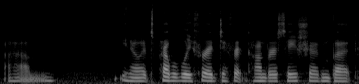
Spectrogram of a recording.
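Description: A woman's voice: low-pitched, completely flat delivery, fairly quick, gravelly, darkish tone. A woman museum curator answering interview questions, thoughtful and hesitant, with many fillers and restarts. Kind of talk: interview conversation.

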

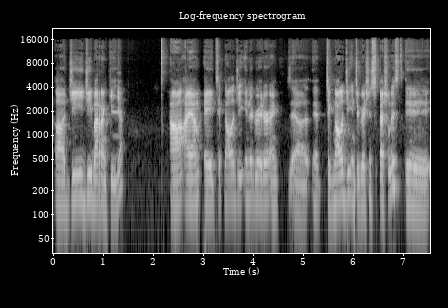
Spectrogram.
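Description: Man on a video call, bright tone, halting and self-correcting. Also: on the high side. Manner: hesitant, many fillers and restarts. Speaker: technology integrator at a school. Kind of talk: casual video call introductions.

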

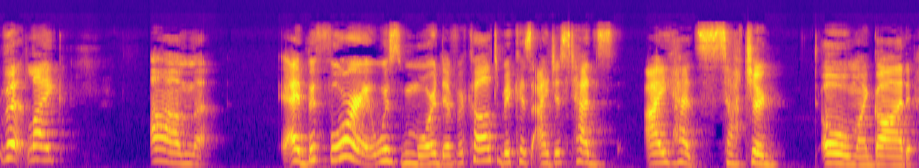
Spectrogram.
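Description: This podcast host talks slowly, her voice fairly high and a bit bright, with a non-native accent. Alone at the mic, she meanders from one thought to the next, mocking herself and frequently cracking up at her own tales.

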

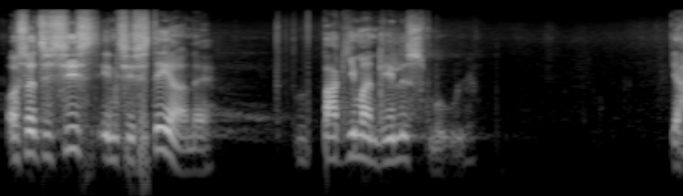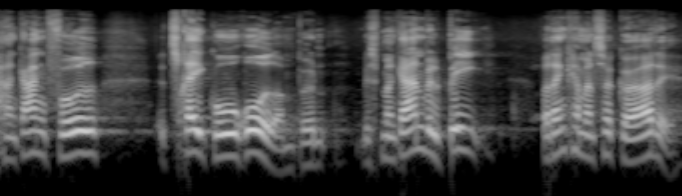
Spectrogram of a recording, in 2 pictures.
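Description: A man's voice: fairly high pitch, animated. A pastor from Denmark delivers his sermon in a slightly raised voice, leaning on key words with earnest emphasis. His voice carries a long church reverb around it. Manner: earnest preaching with marked rises and falls in emphasis.

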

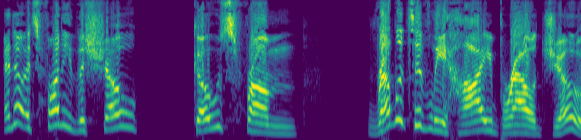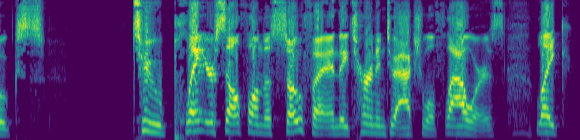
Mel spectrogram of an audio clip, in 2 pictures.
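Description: A woman in her thirties in casual chat, animated and laughing often. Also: fairly low pitch, takes it slowly, dry recording, clean studio sound. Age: 30s.

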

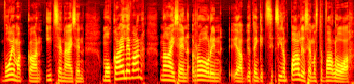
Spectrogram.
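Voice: medium pitch, animated, smooth, no echo, studio quality. An author and theatre teacher talking in a casual interview, chatty with lots of fillers and frequent laughter.

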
